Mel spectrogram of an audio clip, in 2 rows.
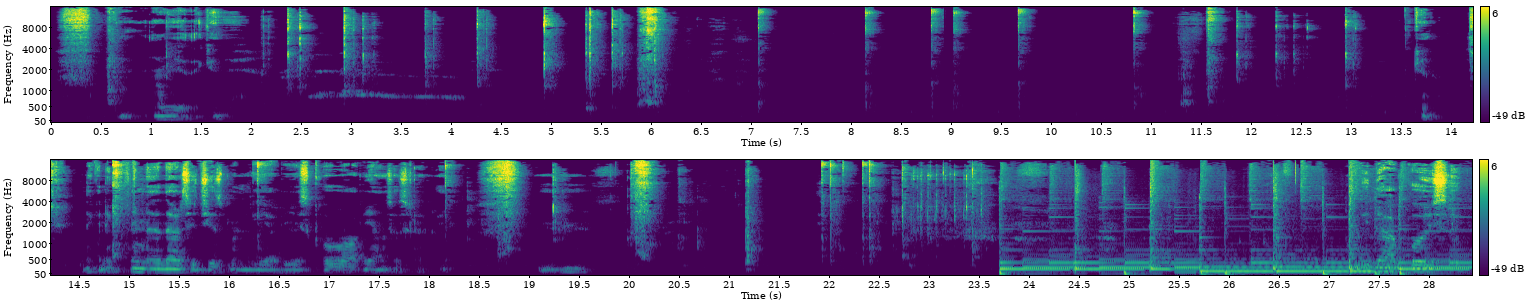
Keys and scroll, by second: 0.4 Right, 2.3 Up, 2.9 Down, 3.4 Down, 4.1 Left, 4.8 Down, 10.6 Right, 11.2 Right, 21.0 Up, 21.0 ctrl+-, 21.2 ctrl+-, 21.4 ctrl+-.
